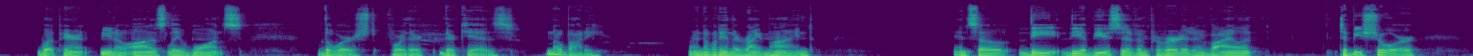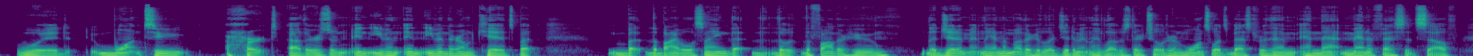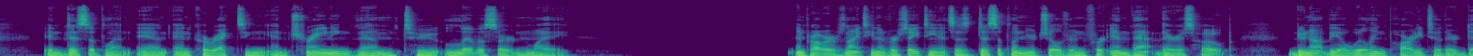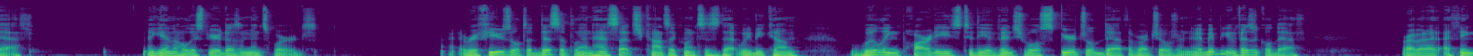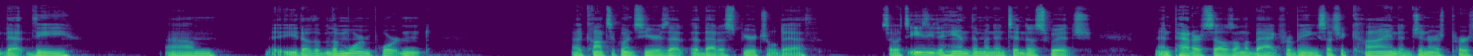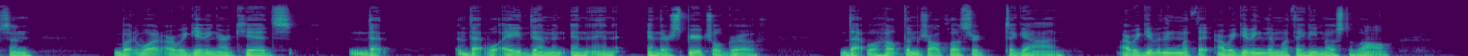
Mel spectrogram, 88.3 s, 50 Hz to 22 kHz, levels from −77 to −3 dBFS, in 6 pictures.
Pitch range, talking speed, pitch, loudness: 95-105 Hz, 160 wpm, 100 Hz, -27 LUFS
